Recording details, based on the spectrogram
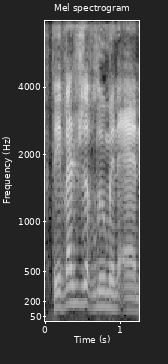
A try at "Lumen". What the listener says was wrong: No, you don't say Lumen N. You just say The Adventures of Lumen. Yeah, that's you don't have to pronounce one N. Two N's right next to each other. you just say Lumen.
